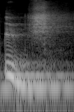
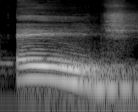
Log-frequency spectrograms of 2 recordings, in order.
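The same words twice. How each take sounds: First: The ending has a short, reduced vowel sound. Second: The ending has a long 'ay' vowel sound. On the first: The speaker calls it right. "It should be shut sound" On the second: The speaker calls it wrong. "you should not pronounce it with age"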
